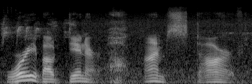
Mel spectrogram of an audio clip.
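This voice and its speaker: Actor as breezy, callous repairman, animated delivery, radio play, clear noise behind him. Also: mid-range voice, measured pace, natural voice. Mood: cocky. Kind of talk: radio drama acting. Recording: clearly noisy background.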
